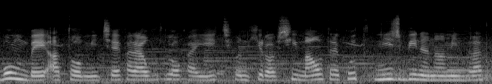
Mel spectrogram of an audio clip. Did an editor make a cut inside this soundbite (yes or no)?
yes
